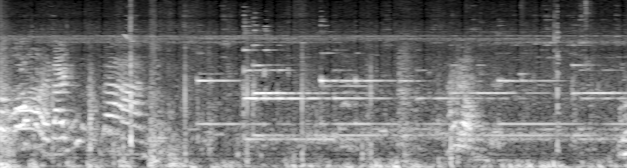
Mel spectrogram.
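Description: A voice in the first second or so, then a wind chime ringing from about two seconds in: several clear tones set off one after another, each ringing on and overlapping the others.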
